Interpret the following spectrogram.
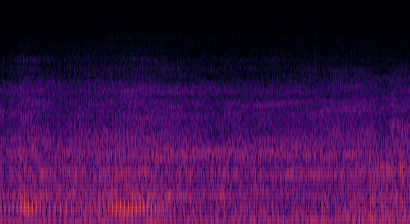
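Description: Honda motorcycle engine, a new engine being run in, running at low, steady revs while riding. It swells slightly during the first second and a half, then holds steady.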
